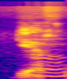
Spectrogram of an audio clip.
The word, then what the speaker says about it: GIF: a a waynesworld uh GIF GIF you can pronounce it either way and it's like excellent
